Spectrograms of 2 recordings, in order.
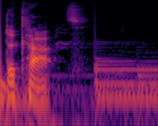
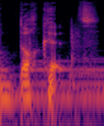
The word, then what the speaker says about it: ducat: I would love to own a Venetian ducat or ducket or whatever you want to pronounce it as.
